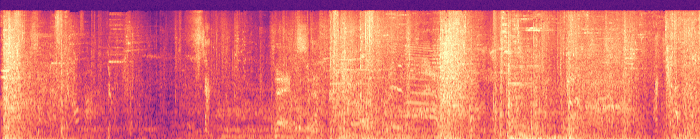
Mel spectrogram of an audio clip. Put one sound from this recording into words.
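Game battle effects clash and blast with magic zaps and impacts.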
